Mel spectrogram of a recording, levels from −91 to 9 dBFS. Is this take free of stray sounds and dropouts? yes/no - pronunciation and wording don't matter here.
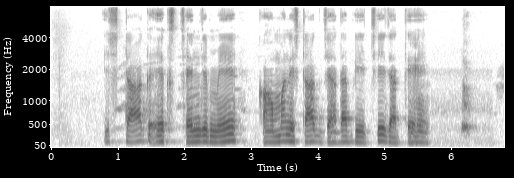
no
